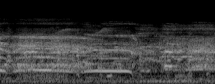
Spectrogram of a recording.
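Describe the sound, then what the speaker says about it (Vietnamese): A four-month-old Asil Pakistan rooster crows in a drawn-out, close, fairly loud call that fills the moment, with other chickens around and no voices. "Một tốp gà Asian Pakistan 4 tháng nha đó."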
